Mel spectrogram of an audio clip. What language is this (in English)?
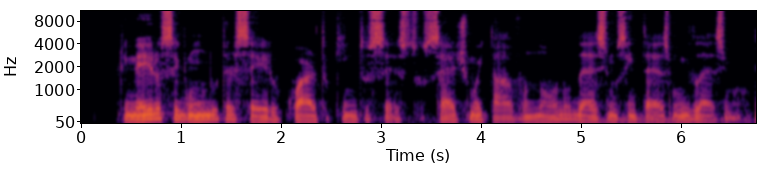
Portuguese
